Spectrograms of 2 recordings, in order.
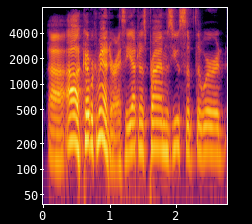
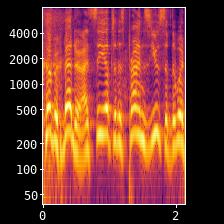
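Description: First: It is read in the speaker's normal voice. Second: It is read in a put-on British-sounding voice.

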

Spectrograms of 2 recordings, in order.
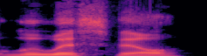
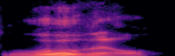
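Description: First: The word is said with three full syllables. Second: The word is slurred into two syllables. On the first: The speaker calls it wrong. "It's not Louisville" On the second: The speaker calls it right. "Two syllables. ... you kind of just slur the words"

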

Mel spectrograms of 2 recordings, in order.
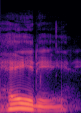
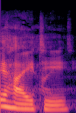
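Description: First: The word is said with a non-Haitian pronunciation. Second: The word is said with a Haitian pronunciation. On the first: "The other non-Haitians say Haiti" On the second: "Haitians say Haiti"

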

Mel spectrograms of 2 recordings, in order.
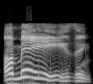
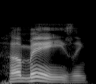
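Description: First: It is said with exaggerated enthusiasm and a trill. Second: It is said flatly, without enthusiasm. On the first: "you trilled your voice there for a second" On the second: "You didn't sound like you were doing amazing"

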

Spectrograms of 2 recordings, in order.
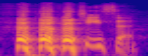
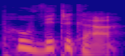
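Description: First: The word is pronounced in a non-literal way. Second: The word is pronounced literally, sound for sound. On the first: The speaker calls it right. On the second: The speaker calls it wrong.

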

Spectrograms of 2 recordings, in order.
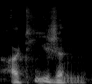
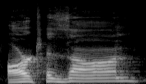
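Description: First: It is said without a Southern accent. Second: It is said with a Southern accent.

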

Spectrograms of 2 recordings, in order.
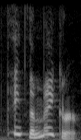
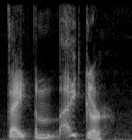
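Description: First: It is said in a put-on character voice. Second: It is said in a plain, ordinary voice. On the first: The speaker calls it right. "He'd be like" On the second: The speaker calls it wrong. "Well, he wouldn't say it like that"

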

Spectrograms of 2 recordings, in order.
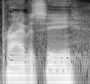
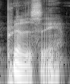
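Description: First: It is said in an American accent. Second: It is said in a British accent.

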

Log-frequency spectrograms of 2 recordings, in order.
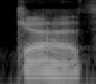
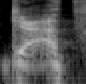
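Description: First: The name is said with plain English sounds. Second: The name is said with Japanese-style sounds. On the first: The speaker calls it wrong. "You don't say guts" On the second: The speaker calls it right. "It's guts"

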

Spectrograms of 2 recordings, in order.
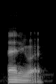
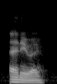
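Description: No difference in how they are said.

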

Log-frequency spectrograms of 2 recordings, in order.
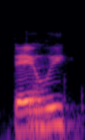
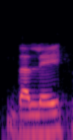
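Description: First: The name is said with an American pronunciation. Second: The name is said with a Mexican pronunciation. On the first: "So that's American" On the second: "that's a Mexican pronunciation"

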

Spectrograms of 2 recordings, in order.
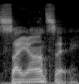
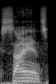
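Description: First: The stress is on the second syllable. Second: The stress is on the first syllable.

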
